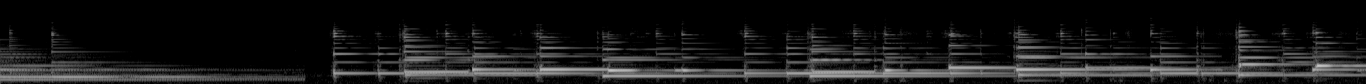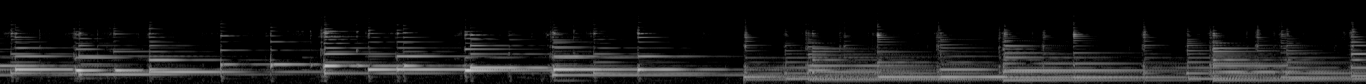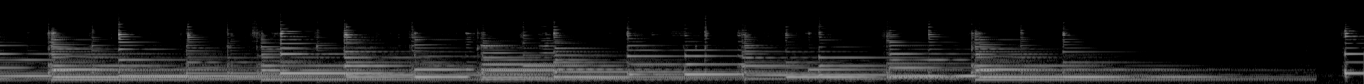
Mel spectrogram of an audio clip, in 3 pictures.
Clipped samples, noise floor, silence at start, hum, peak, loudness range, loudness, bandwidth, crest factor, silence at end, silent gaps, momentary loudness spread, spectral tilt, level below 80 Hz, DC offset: under 0.1%; -54 dBFS; 0 s; none; -10 dBFS; 7 LU; -30 LUFS; 9.4 kHz; 18 dB; 0 s; none; 13 LU; -5 dB/octave; -76 dBFS; under 0.1%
